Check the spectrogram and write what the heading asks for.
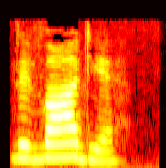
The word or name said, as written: vivandier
